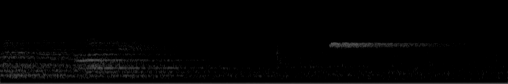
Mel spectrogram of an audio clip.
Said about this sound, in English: Final minute of the game. We get another whistle.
